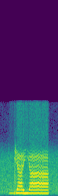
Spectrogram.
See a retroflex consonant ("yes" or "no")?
no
